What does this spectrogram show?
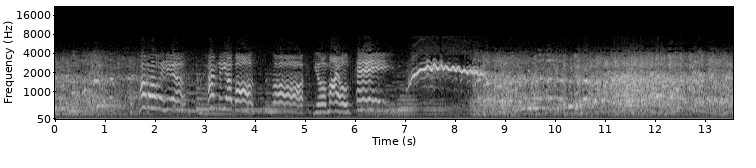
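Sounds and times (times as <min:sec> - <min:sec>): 
laughter: 0:00.0 - 0:01.7, 0:08.2 - 0:13.5
speech: 0:03.1 - 0:07.7
horse neighing: 0:07.1 - 0:08.6.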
